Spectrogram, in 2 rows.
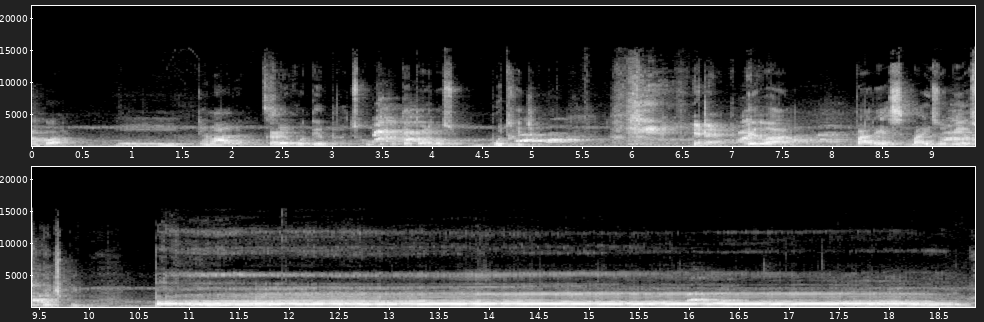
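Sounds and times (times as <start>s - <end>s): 
speech: 0.1s - 10.1s, 10.7s - 11.5s
laughter: 5.8s - 7.4s
voice imitating a conch horn call: 10.7s - 18.8s.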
